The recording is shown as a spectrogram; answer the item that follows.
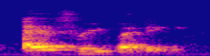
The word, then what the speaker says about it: everybody: whenever whenever 10th 10th everybody everybody everybody don't stick some tricky ones in there and the oh in buddy in this instance is a schwa that's why i taught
